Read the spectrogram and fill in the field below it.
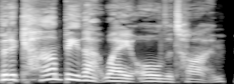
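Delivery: ordinary talk, nothing marked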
